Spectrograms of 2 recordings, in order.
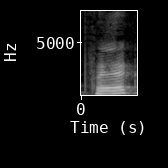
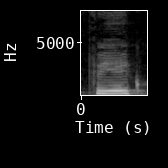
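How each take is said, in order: First: The vowel is a short 'a' as in cat. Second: The vowel is a long 'ay' as in day. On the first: The speaker calls it wrong. "इसको हम फैक नहीं पढ़ेंगे" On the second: The speaker calls it right. "इसको फेक पढ़ेंगे"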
